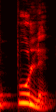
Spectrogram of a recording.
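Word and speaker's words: pull: देखिएगा पी से होता है दोस्तों प होता है, और यू का उच्चारण यहाँ पे छोटा ऊ की मात्रा एल से ल, तो पी यू एल क्या पढ़ेंगे पुल, पी यू एस एच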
